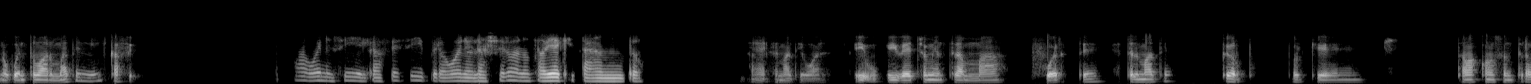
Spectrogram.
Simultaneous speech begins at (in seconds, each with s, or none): none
